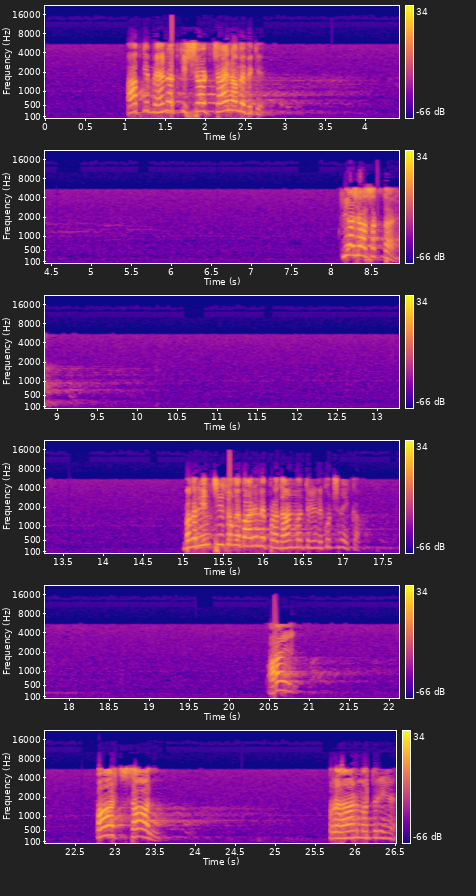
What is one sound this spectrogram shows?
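A man speaks forcefully into a microphone in short bursts, with his words echoing over loudspeakers outdoors.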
